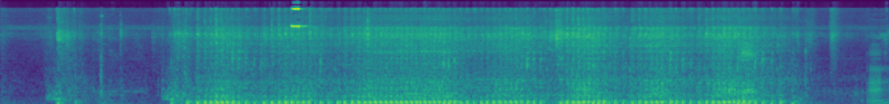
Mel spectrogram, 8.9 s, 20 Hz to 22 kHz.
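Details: Yamaha Lagenda 115 FI motorcycle hard to start and won't hold idle: engine catches and runs in uneven surges, then dies; dirty throttle body suspected, fuel pump pressure checked next.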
